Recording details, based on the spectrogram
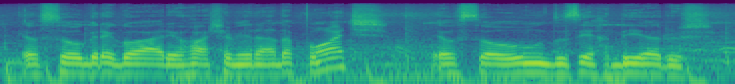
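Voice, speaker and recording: A man talks with fairly even intonation. Background music can be heard behind him. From Brazil, Petrópolis (Rio de Janeiro state). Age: 70s. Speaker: heir of a historic house, garden guide. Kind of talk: interview, guided tour. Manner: halting, many fillers and repetitions.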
